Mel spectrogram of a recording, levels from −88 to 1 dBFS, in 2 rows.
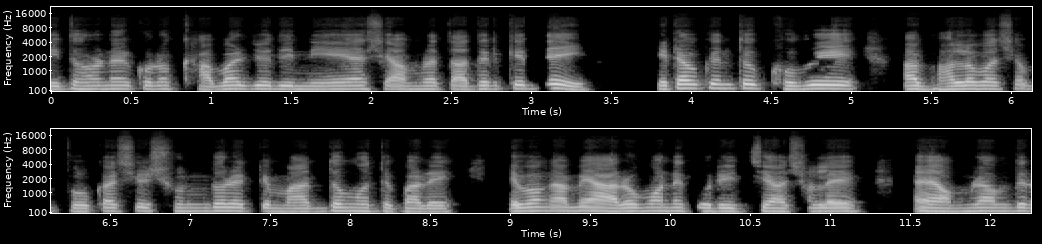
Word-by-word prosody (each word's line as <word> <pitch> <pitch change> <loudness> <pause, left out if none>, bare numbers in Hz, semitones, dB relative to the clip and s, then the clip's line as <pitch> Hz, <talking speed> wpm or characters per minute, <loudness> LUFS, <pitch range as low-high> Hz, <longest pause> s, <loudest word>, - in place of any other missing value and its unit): এই 145 - 0
ধরনের 160 +1 0
কোনো 160 0 -1 0.2
খাবার 150 +5 +1
যদি 160 -1 +1
নিয়ে 150 +1 -1
আসি 160 - -9
আমরা 155 +1 -1
তাদেরকে 165 +1 0 0.2
দেই 190 -5 +5 0.6
এটাও 190 +3 +5
কিন্তু 190 0 +1 0.2
খুবই 165 +3 +4 0.5
আ - - +6 0.2
ভালোবাসা 160 +2 +2 0.2
প্রকাশের 155 +2 -2
সুন্দর 155 +1 -1
একটি 155 0 -4
মাধ্যম 140 +4 0
হতে 150 -1 -2
পারে 140 0 +1 0.5
এবং 165 +1 +3
আমি 80 0 0
আরও 155 - +4
মনে 160 0 0
করি 150 -1 0 0.2
যে - - -2
আসলে 75 - -1 0.5
অ্যা - - +1
আমরা 150 +2 -2
আমাদের 155 0 -1
155 Hz, 150 wpm, -23 LUFS, 150-165 Hz, 0.6 s, আ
